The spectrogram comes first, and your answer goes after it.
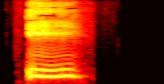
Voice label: Phoneme Female; Commonscript; Lynguistykon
